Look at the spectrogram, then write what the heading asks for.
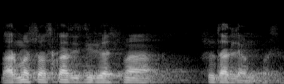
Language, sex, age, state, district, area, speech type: Nepali, male, 60+, West Bengal, Kalimpong, rural, spontaneous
